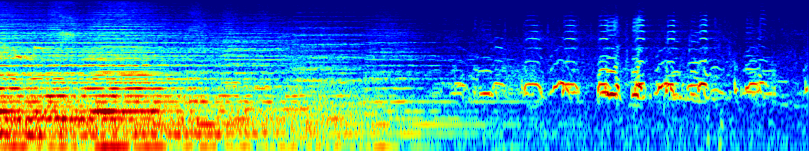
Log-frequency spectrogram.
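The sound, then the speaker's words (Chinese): A dense, steady harmonic wash fades out and gives way to a flock of white swans honking, a quick run of nasal, brassy calls in uneven bursts with no voices. “奥黛尔的眼前出现了一群有着洁白羽毛的白天鹅，在阳光下闪闪发亮，美丽极了。”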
